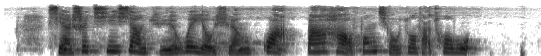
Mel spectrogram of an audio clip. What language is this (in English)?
Chinese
